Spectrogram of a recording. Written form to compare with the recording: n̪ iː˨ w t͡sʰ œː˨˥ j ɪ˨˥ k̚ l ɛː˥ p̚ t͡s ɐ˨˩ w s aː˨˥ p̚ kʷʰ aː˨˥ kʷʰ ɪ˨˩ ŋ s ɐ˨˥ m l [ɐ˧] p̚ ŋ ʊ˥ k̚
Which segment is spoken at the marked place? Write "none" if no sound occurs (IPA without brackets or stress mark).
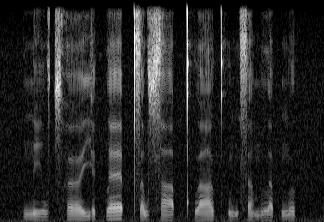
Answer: ɐ˧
